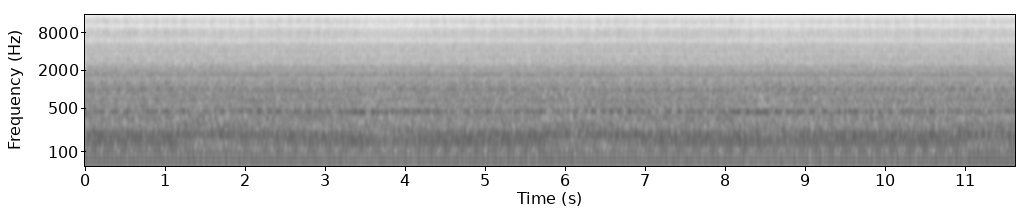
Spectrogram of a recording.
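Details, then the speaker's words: Cummins ISL9 diesel at idle during an ECM cylinder cutout test, with the A/C off, fan on and coolant above 170°F. Tone and rhythm shift slightly as individual cylinders are dropped, showing each one contributing; normal idle. "You can hear the pitch of the engine change depending on what cylinder you're cutting out."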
